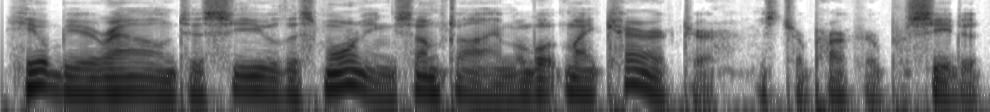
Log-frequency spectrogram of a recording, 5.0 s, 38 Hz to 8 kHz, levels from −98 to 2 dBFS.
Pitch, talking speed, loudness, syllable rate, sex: 95 Hz, 180 wpm, -17 LUFS, 5.2 syllables/s, male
